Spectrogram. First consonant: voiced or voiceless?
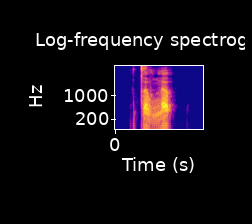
voiceless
